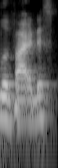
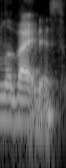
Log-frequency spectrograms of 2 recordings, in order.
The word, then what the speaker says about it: Levites: it to be called Levitis Plastic Surgery because nobody can say my name. It is impossible. Every I get Levitas, Levitz, Levit, Levi, like everything else other than Levitis, which is fine.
